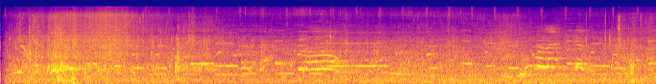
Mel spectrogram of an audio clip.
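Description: Swimming-pool ambience: a steady wash of water noise with light splashing, and children's voices calling out now and then across the water.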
